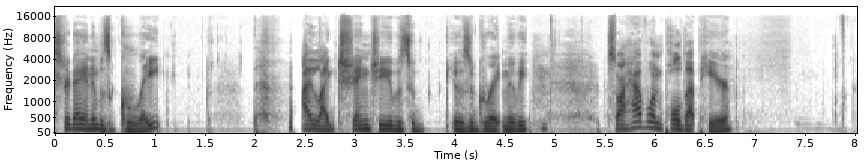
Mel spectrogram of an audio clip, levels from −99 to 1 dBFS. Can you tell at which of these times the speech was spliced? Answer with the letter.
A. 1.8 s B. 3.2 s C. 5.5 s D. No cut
C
